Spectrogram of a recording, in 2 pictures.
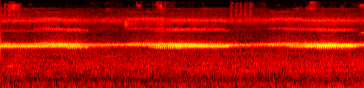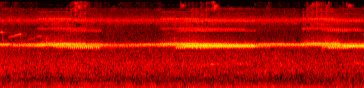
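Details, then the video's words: Crickets in a calm natural setting give a shrill, unbroken high trill. Its volume rises and falls in slow waves, roughly every second or two. "Nature sounds, cricket relax"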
